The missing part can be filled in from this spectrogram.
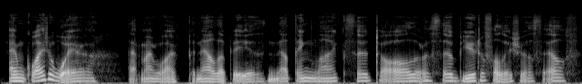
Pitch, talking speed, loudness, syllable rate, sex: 145 Hz, 185 wpm, -20 LUFS, 5.3 syllables/s, female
